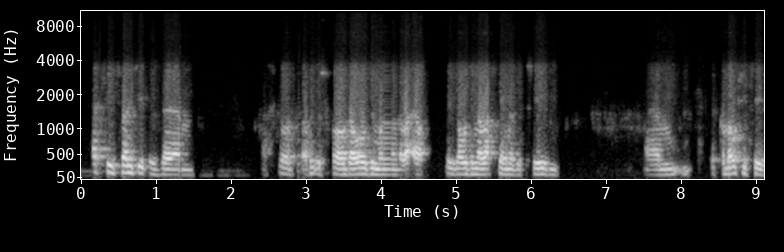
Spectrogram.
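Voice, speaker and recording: The speech moves at a fairly quick pace in a Liverpool accent. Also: man. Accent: Scouse. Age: 60s. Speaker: former professional footballer. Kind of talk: casual interview.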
